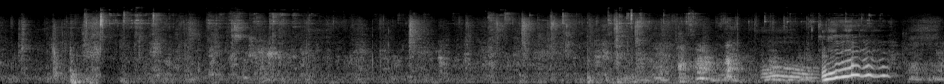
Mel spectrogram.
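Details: Three playing dogs, the Rottweilers Deeogee and Sadie (a Rottweiler mix) and Lucky, a Schnauzer mix, recorded 21 June 2008: after seconds of scuffling clatter comes a short burst of high, wavering, harmonic whines and yips that rise and fall steeply.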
